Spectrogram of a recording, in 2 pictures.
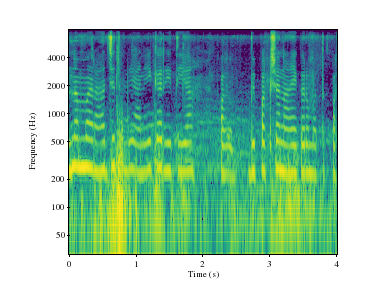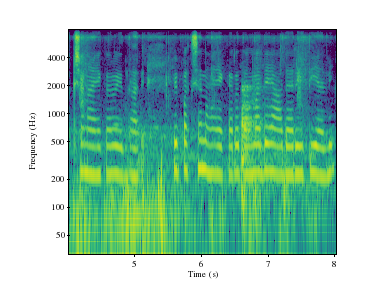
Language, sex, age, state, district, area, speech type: Kannada, female, 18-30, Karnataka, Bellary, rural, spontaneous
